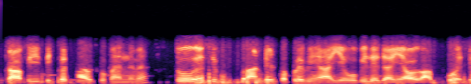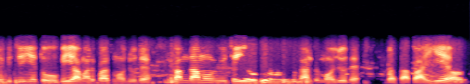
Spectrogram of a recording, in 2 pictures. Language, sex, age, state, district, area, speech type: Urdu, male, 18-30, Uttar Pradesh, Azamgarh, rural, conversation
